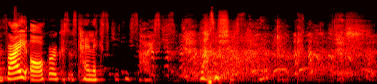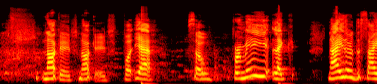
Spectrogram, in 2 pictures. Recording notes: Here are three amazing stories from our February evening as part of the NI Science Festival. Tenx9 is a live storytelling event where nine people have up to ten minutes each to tell a true story from their own life on a particular theme.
